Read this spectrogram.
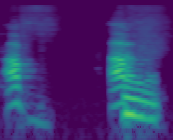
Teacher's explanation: সামনের এই উপরের দুটো যে দাঁত আছে এই দাঁতটা নিচের ঠোঁটের ভিজে অংশই লাগবে আফ আফ একটা হাওয়া বেরিয়ে আসবে আফ আফ আফ আফ আফ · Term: ফা উচ্চারণ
